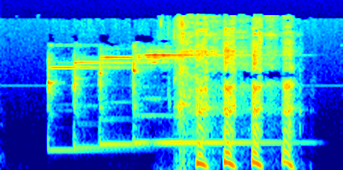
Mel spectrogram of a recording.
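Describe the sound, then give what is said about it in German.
A bright electronic chime from a Ting children's audio reading pen plays a quick series of stepped tones that ring on, joined by four short, evenly spaced low pulses before fading out. Clear, with no talking. “Ting ist ein, ein Audio-Stick eigentlich so für Kinder, mhm.”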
